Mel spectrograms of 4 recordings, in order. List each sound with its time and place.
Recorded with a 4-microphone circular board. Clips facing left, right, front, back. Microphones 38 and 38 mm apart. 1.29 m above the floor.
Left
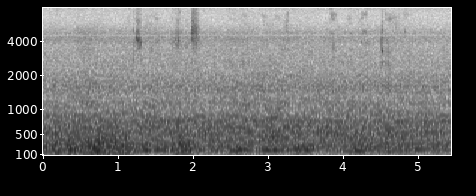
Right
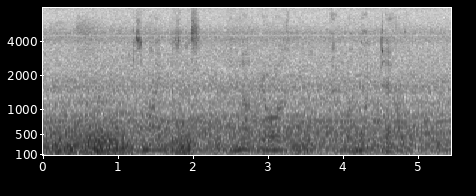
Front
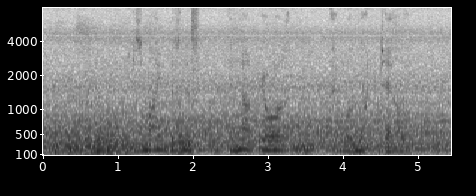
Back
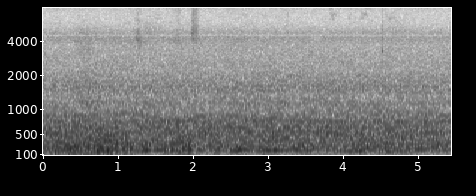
1.1 s a man speaking: 5° right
